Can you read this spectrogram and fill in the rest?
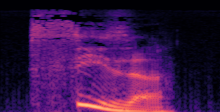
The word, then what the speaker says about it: SZA: SZA.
